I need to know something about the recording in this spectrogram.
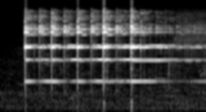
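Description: A town crier's brass handbell rung rapidly, about a dozen quick strokes in a second and a half, its ringing carrying on after the last stroke.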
